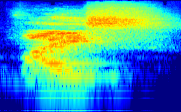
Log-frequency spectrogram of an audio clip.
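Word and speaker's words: weiß: कर देंगे, वासर, वे, वाइस, वाइस। और ये है बीटा यानी कि सेट, इसमें डबल एस की साउंड निकलेगी, वाइस यानी कि कलर वाइट, सफेद रंग।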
